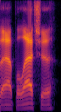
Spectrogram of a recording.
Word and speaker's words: Appalachia: I decided to stay down there a long time ago and plant my roots down on the picturesque foothills of Appalachia, how we pronounce it.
